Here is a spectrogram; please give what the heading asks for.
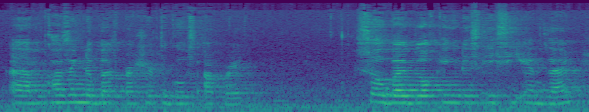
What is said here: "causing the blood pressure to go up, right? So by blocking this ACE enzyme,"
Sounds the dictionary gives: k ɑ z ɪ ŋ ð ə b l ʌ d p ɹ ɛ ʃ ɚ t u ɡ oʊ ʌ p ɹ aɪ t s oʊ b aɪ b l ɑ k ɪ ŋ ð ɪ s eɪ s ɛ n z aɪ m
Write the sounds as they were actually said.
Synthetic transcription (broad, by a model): k ɑ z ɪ ŋ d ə b ʌ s p ɹ ɛ ʃ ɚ t u ɡ oʊ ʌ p ɹ aɪ t s oʊ b aɪ b l ɑ k ɪ ŋ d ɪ s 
